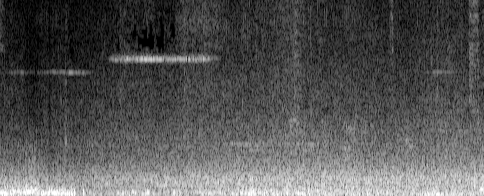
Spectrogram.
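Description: Steady outdoor road-traffic noise, a continuous low rumble of passing cars, dipping briefly in level about a second in.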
